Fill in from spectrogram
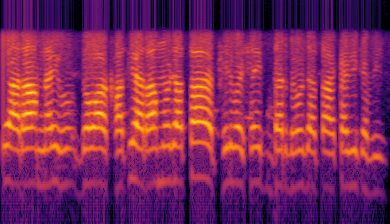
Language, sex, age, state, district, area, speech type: Hindi, male, 60+, Uttar Pradesh, Mirzapur, urban, conversation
